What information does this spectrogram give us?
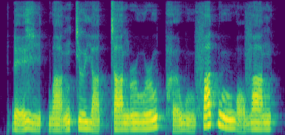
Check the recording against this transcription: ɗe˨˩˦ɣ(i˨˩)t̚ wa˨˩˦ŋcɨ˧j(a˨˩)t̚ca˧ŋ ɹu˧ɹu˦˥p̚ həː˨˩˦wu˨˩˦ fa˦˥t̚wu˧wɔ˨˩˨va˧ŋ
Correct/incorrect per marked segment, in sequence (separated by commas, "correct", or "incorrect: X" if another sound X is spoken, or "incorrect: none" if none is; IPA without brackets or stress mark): correct, correct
